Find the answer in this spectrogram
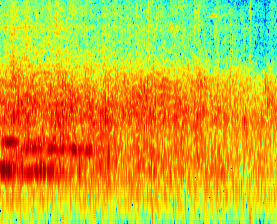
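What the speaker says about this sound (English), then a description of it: "Can we just give him a round of applause?" Steady, full applause from an audience at an indoor conference-style gathering in Thailand, a dense wash of clapping held at an even level for its whole length with no talk on top.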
